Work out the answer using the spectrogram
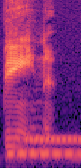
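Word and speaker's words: Bin: bean b-i-n it but it's pronounced bean because that's the japanese pronunciation and player two is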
